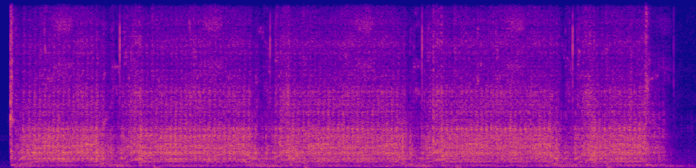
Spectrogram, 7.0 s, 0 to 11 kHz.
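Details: Old cheap Jeep with points ignition, new plugs and wires, spark confirmed at all plugs: starter churns steadily with slow even surge about every 1.5 seconds but engine never fires; coil connection suspected.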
